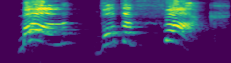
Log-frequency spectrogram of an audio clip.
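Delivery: shocked half-shout. A narrator voices Clara's first reaction to what she sees, kind of shouting. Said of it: "She kind of shouts".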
